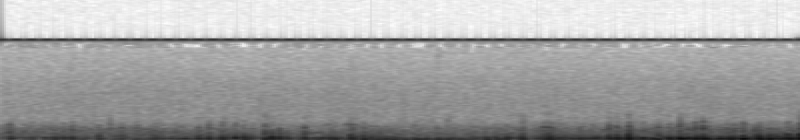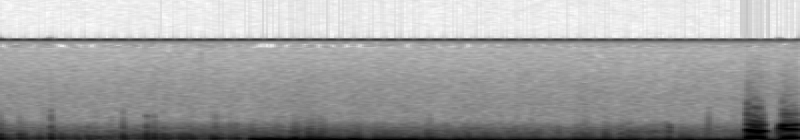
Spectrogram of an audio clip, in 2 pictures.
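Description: Saturn IB rocket engine noise, a crackling rumble that becomes suddenly louder and deeper about five seconds in.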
